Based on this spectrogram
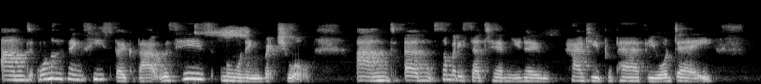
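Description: A woman's fairly low-pitched voice with an English accent, lively intonation and very even loudness. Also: moderate pace. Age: 40s. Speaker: entrepreneur, business founder. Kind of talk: interview.

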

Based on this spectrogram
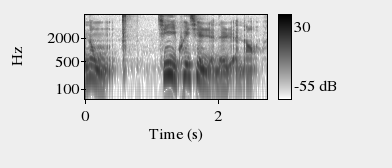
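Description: A woman speaks with vocal fry and very wide swings in pitch. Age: 50s. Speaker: podcaster. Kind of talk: personal monologue. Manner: animated.

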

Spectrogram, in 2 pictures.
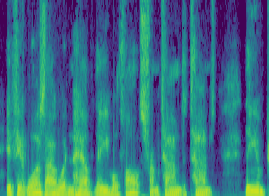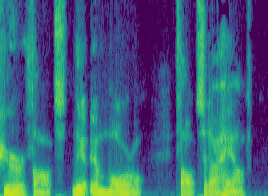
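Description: Against a quiet background with a dry, close sound and no echo, a man speaks very slowly in a dark, mellow, somewhat breathy tone with ordinary pitch variation. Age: 70s. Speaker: podcast host, Bible teacher. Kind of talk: Bible study discussion.

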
